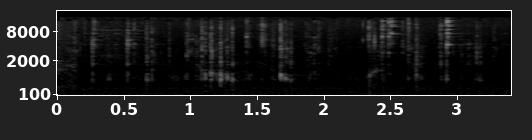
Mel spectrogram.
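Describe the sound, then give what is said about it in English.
A dog named Bud crunching dry kibble, with quick irregular bites and soft clinks of a bowl, steady chewing that continues for a few seconds with no one talking. “Crunch that food. Crunch. It's almost gone.”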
